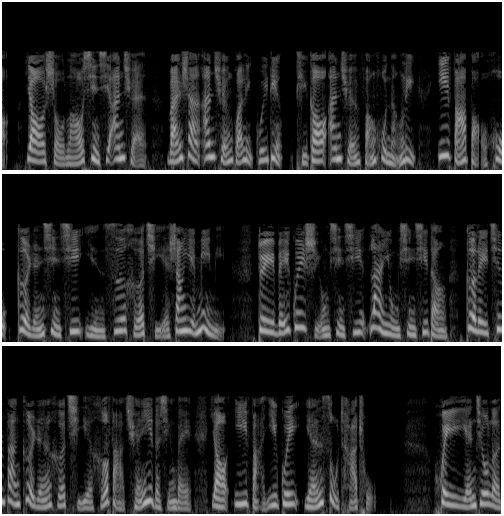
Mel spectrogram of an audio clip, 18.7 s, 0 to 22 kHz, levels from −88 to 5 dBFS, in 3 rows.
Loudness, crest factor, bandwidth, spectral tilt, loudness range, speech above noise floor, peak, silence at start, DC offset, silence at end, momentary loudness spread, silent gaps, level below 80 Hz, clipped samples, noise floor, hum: -34 LUFS; 20 dB; 6.8 kHz; -4.5 dB/octave; 1 LU; 34 dB; -14 dBFS; 0 s; under 0.1%; 0 s; 7 LU; none; -66 dBFS; under 0.1%; -68 dBFS; none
